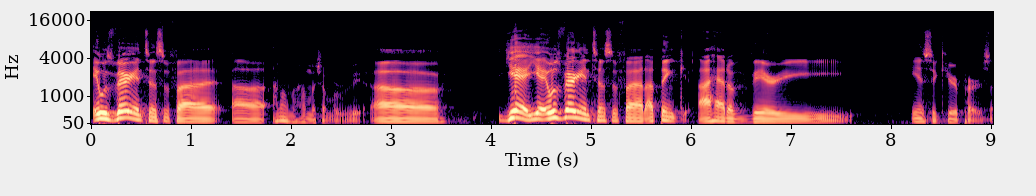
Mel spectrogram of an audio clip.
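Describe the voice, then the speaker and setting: In a very clean recording with a silent background, a man uses a normal speaking voice in an American accent, with a fairly low pitch, lively intonation, and big swings in loudness. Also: moderate pace. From Chicago. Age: 30s. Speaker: comedian. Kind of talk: casual chat.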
